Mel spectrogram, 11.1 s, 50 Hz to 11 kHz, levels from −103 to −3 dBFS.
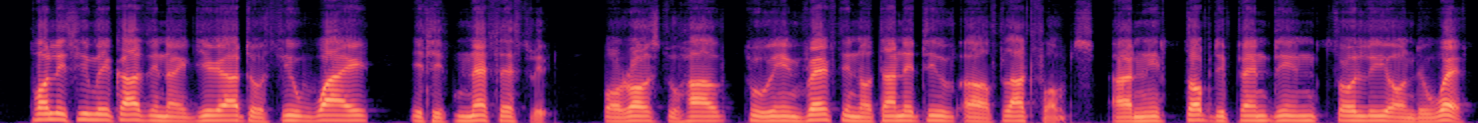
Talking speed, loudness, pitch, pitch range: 140 wpm, -27 LUFS, 125 Hz, 115-130 Hz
